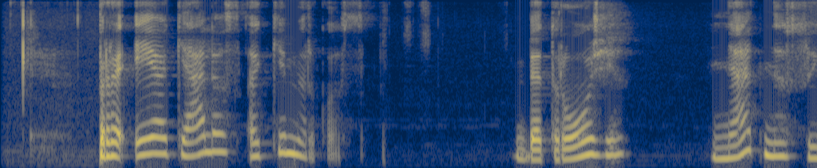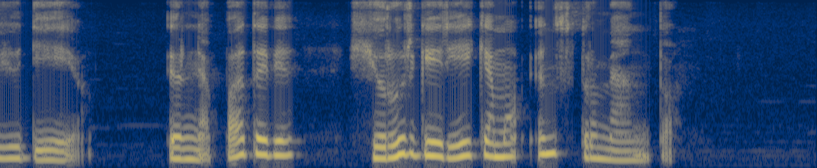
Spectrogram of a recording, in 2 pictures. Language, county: Lithuanian, Alytus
